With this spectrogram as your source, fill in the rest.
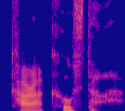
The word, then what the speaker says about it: Carracosta: Um then we we have the Tirtouga, and is it the Carracosta?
